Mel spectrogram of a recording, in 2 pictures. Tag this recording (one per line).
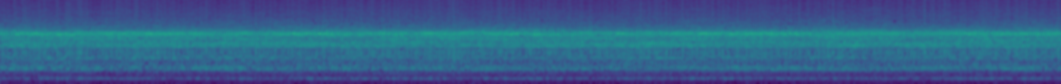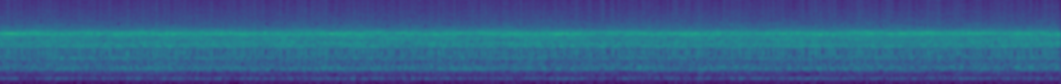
ambience
atmosphere
soundscape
